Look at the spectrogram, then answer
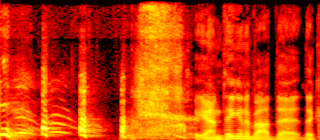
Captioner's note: laughs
